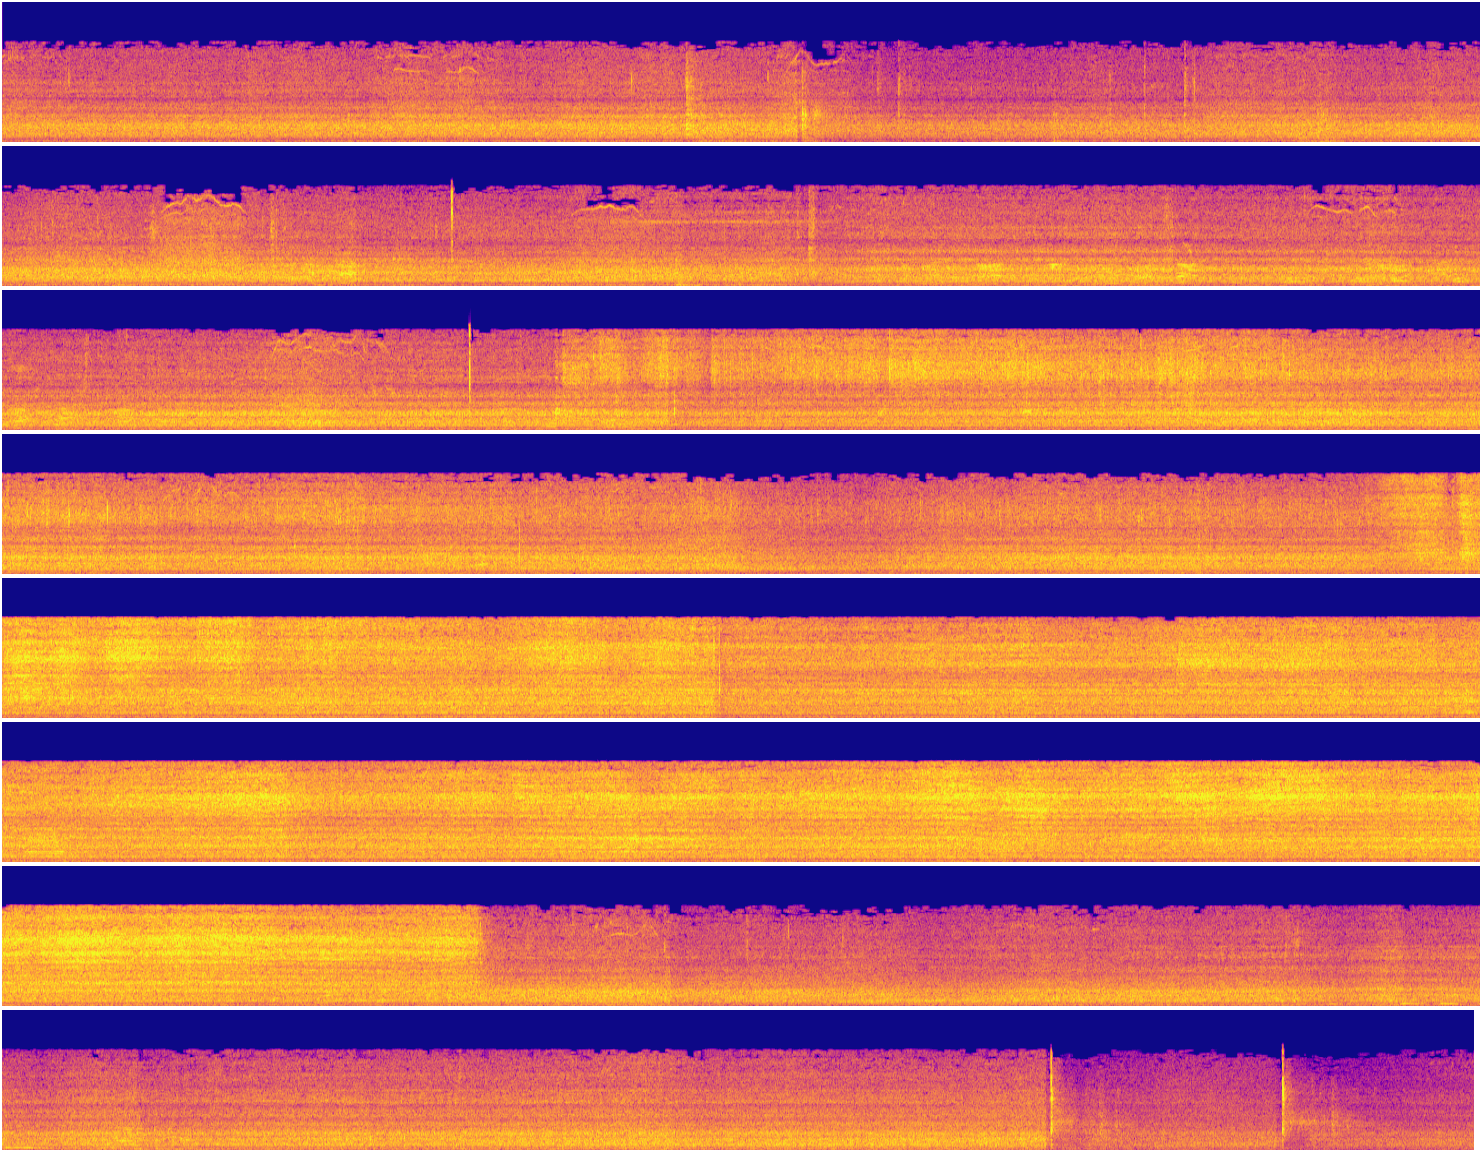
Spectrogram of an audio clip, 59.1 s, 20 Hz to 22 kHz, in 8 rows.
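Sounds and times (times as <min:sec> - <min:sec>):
fire engine running: 0:00.0 - 0:59.0
voices talking: 0:11.3 - 0:19.3, 0:45.6 - 0:55.1.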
